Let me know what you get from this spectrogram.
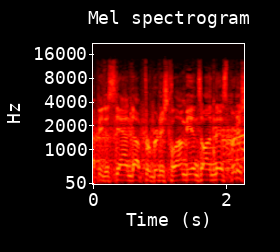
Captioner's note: some Applause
